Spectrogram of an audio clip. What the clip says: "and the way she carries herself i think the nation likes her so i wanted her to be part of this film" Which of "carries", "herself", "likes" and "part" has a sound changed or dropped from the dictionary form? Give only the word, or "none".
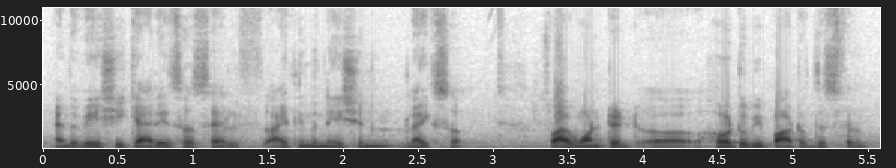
none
